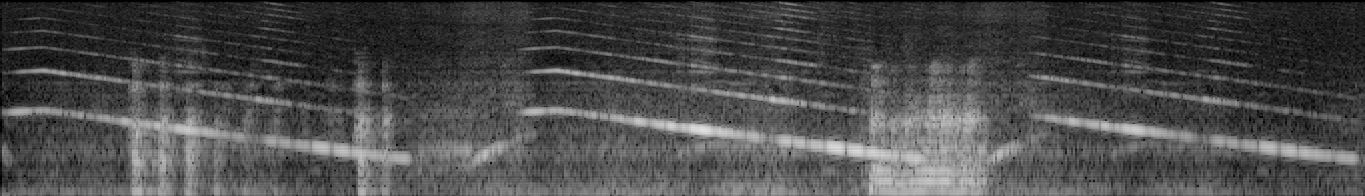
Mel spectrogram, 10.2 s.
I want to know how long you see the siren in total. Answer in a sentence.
You can hear the siren for 10 seconds altogether.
